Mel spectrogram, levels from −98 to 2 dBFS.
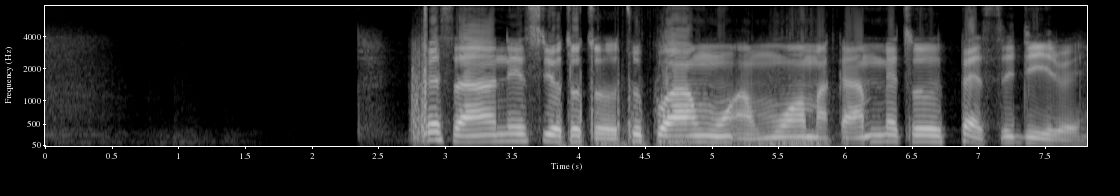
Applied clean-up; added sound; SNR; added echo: neural mask model RNNoise.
